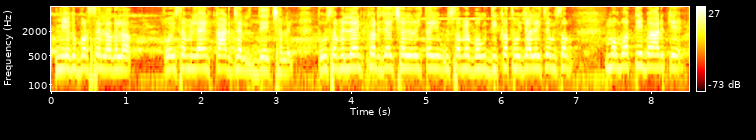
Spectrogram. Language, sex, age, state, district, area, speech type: Maithili, female, 45-60, Bihar, Sitamarhi, urban, spontaneous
